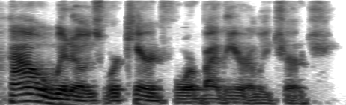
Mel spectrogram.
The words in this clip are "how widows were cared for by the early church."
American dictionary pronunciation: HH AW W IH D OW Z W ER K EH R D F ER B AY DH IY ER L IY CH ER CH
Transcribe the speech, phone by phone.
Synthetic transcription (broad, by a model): HH AW W IH D OW Z W ER K EH R D F ER B AY DH IY ER L IY CH ER CH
